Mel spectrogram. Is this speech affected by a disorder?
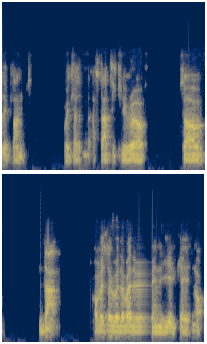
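Yes: mouth cancer; tumour under tongue base, bilateral neck node spread; cancer free, chemotherapy, 35 radiotherapy sessions, stage four at diagnosis.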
